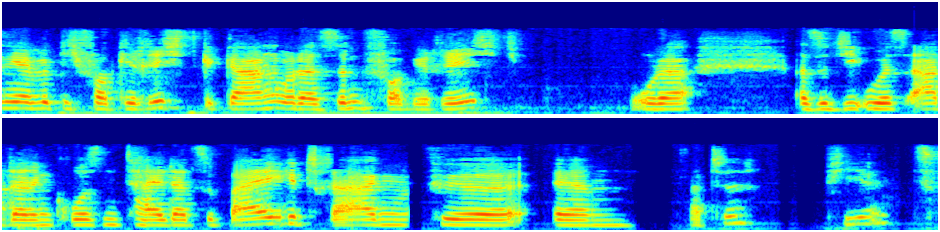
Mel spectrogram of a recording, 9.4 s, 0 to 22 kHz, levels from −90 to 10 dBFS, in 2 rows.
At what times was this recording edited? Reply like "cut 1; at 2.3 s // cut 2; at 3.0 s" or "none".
cut 1; at 3.2 s // cut 2; at 6.7 s // cut 3; at 8.1 s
